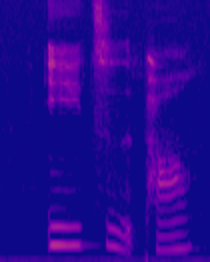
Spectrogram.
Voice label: yi zi pang, chinese pinyin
